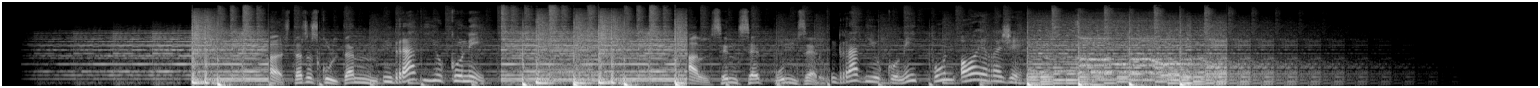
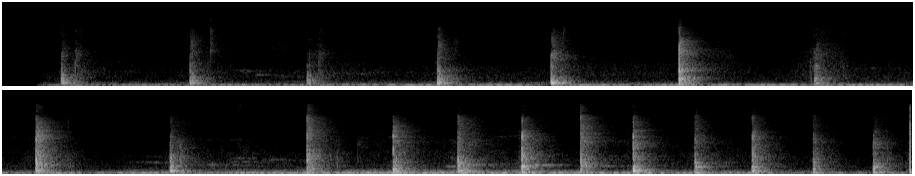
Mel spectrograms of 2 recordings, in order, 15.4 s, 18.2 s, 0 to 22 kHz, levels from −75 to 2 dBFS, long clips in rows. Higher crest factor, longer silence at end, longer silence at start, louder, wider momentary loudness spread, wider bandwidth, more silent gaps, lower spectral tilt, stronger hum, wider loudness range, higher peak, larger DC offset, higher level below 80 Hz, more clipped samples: second, 16 dB vs 30 dB; first, 1.95 s vs 0 s; about the same, 0.35 s vs 0.4 s; first, -16 LUFS vs -33 LUFS; second, 13 LU vs 18 LU; first, 19.5 kHz vs 11.5 kHz; neither; about the same, -5.5 dB/octave vs -6.5 dB/octave; neither; second, 5 LU vs 9 LU; about the same, 0 dBFS vs -2 dBFS; neither; first, -26 dBFS vs -38 dBFS; neither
